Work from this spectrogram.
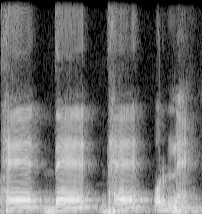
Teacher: हमारी जो जीभ है वो दांतों से लगेगी।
